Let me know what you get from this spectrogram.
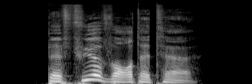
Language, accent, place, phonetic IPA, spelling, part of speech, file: German, Germany, Berlin, [bəˈfyːɐ̯ˌvɔʁtətə], befürwortete, adjective / verb, De-befürwortete.ogg
- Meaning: inflection of befürworten: 1. first/third-person singular preterite 2. first/third-person singular subjunctive II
